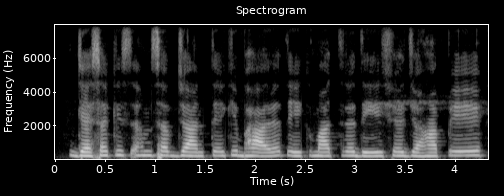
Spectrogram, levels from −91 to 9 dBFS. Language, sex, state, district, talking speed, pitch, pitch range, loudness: Hindi, female, West Bengal, Purulia, 180 wpm, 230 Hz, 220-245 Hz, -19 LUFS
